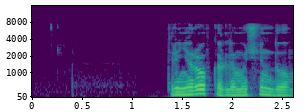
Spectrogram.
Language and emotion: Russian, neutral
